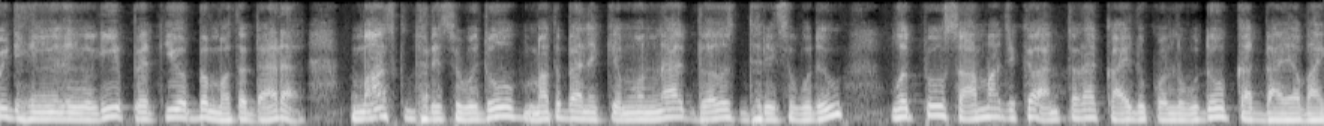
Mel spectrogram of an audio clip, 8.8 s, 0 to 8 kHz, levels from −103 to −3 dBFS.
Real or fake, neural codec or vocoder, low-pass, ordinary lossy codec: fake; codec, 16 kHz, 1.1 kbps, Voila-Tokenizer; 7.2 kHz; none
